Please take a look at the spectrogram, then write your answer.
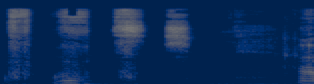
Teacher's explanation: fricatives, where we merely introduce turbulence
